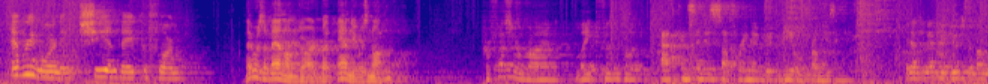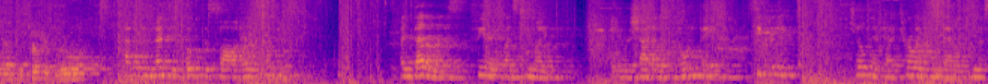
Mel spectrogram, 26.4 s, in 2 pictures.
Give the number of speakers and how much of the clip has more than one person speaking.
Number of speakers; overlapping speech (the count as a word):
six, no overlap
